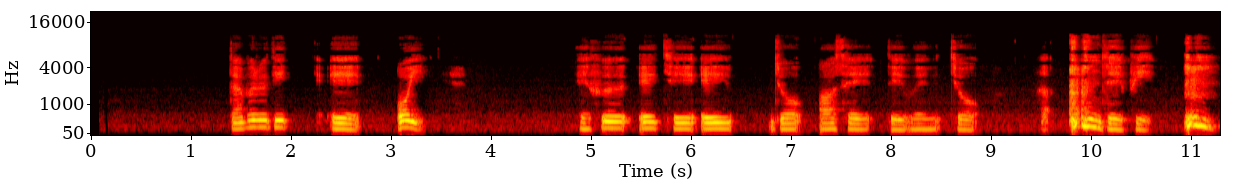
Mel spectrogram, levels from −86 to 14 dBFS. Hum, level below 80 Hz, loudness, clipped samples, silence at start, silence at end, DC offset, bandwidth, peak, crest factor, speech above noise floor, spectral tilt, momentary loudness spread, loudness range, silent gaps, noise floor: none; -64 dBFS; -24 LUFS; under 0.1%; 1.4 s; 0.05 s; under 0.1%; 11.5 kHz; -4 dBFS; 20 dB; 41 dB; -5.5 dB/octave; 14 LU; 3 LU; none; -63 dBFS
